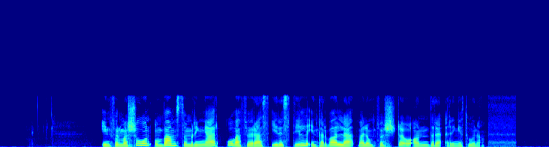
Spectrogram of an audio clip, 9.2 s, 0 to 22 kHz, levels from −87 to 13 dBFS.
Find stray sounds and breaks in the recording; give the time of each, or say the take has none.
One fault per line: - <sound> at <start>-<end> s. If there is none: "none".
none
